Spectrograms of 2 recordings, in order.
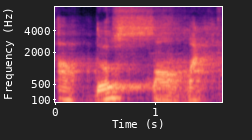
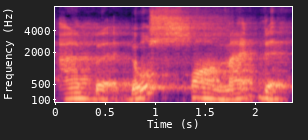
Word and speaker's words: Abdul Somad: Namanya Abdus Somad. Tulisannya Abdul Somad tapi cara bacanya Abdus Somad.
